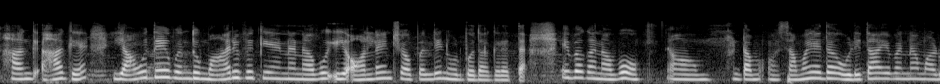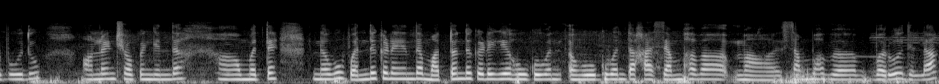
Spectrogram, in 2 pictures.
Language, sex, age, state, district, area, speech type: Kannada, female, 18-30, Karnataka, Mysore, rural, spontaneous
